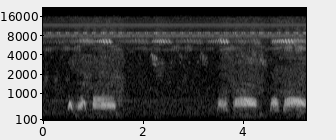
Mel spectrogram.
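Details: Spotted dove decoy calling in the late afternoon to bring wild doves in; three cooing phrases, quick short notes then a sustained coo, over steady high insect chirps.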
